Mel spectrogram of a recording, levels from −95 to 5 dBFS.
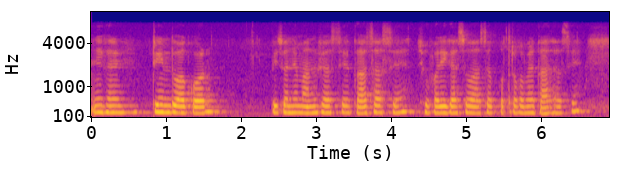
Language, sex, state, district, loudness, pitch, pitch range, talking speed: Bengali, female, Assam, Hailakandi, -16 LUFS, 205 Hz, 200-215 Hz, 140 wpm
